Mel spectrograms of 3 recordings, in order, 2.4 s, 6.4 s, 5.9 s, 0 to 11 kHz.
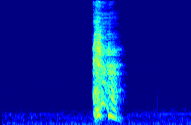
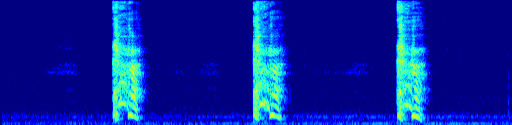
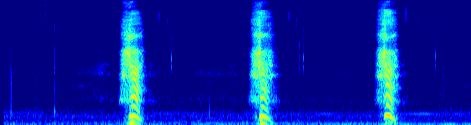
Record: cough_length: 2.4 s
cough_amplitude: 7583
cough_signal_mean_std_ratio: 0.28
three_cough_length: 6.4 s
three_cough_amplitude: 6387
three_cough_signal_mean_std_ratio: 0.33
exhalation_length: 5.9 s
exhalation_amplitude: 8007
exhalation_signal_mean_std_ratio: 0.28
survey_phase: beta (2021-08-13 to 2022-03-07)
age: 45-64
gender: Female
wearing_mask: 'No'
symptom_runny_or_blocked_nose: true
symptom_sore_throat: true
symptom_headache: true
smoker_status: Ex-smoker
respiratory_condition_asthma: true
respiratory_condition_other: false
recruitment_source: Test and Trace
submission_delay: 1 day
covid_test_result: Positive
covid_test_method: RT-qPCR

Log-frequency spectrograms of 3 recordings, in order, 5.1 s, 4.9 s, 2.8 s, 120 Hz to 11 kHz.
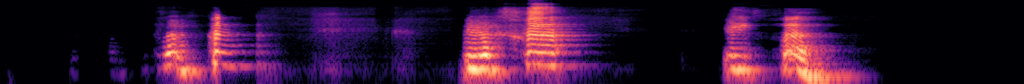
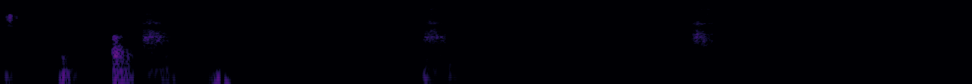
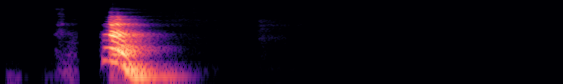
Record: three_cough_length: 5.1 s
three_cough_amplitude: 32766
three_cough_signal_mean_std_ratio: 0.32
exhalation_length: 4.9 s
exhalation_amplitude: 48
exhalation_signal_mean_std_ratio: 0.25
cough_length: 2.8 s
cough_amplitude: 32768
cough_signal_mean_std_ratio: 0.19
survey_phase: beta (2021-08-13 to 2022-03-07)
age: 65+
gender: Female
wearing_mask: 'No'
symptom_none: true
smoker_status: Ex-smoker
respiratory_condition_asthma: false
respiratory_condition_other: false
recruitment_source: REACT
submission_delay: 1 day
covid_test_result: Negative
covid_test_method: RT-qPCR
influenza_a_test_result: Negative
influenza_b_test_result: Negative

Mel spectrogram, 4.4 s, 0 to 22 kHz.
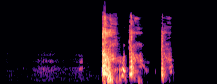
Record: cough_length: 4.4 s
cough_amplitude: 32768
cough_signal_mean_std_ratio: 0.21
survey_phase: beta (2021-08-13 to 2022-03-07)
age: 45-64
gender: Female
wearing_mask: 'No'
symptom_cough_any: true
symptom_new_continuous_cough: true
symptom_runny_or_blocked_nose: true
symptom_fatigue: true
symptom_headache: true
symptom_change_to_sense_of_smell_or_taste: true
symptom_loss_of_taste: true
symptom_other: true
smoker_status: Never smoked
respiratory_condition_asthma: true
respiratory_condition_other: false
recruitment_source: Test and Trace
submission_delay: 2 days
covid_test_result: Positive
covid_test_method: LFT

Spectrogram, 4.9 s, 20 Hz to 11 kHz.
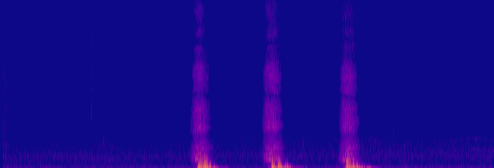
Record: exhalation_length: 4.9 s
exhalation_amplitude: 3866
exhalation_signal_mean_std_ratio: 0.27
survey_phase: beta (2021-08-13 to 2022-03-07)
age: 18-44
gender: Male
wearing_mask: 'No'
symptom_cough_any: true
symptom_runny_or_blocked_nose: true
symptom_sore_throat: true
symptom_onset: 8 days
smoker_status: Prefer not to say
respiratory_condition_asthma: false
respiratory_condition_other: false
recruitment_source: Test and Trace
submission_delay: 2 days
covid_test_result: Positive
covid_test_method: RT-qPCR
covid_ct_value: 11.4
covid_ct_gene: ORF1ab gene
covid_ct_mean: 11.8
covid_viral_load: 130000000 copies/ml
covid_viral_load_category: High viral load (>1M copies/ml)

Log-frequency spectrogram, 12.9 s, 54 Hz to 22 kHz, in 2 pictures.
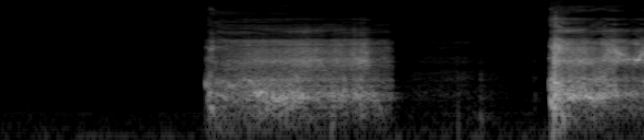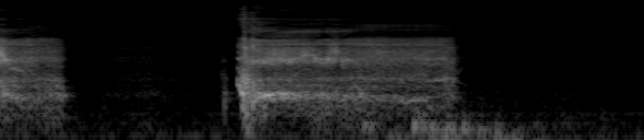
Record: exhalation_length: 12.9 s
exhalation_amplitude: 29006
exhalation_signal_mean_std_ratio: 0.44
survey_phase: beta (2021-08-13 to 2022-03-07)
age: 45-64
gender: Female
wearing_mask: 'Yes'
symptom_cough_any: true
symptom_runny_or_blocked_nose: true
symptom_shortness_of_breath: true
symptom_sore_throat: true
symptom_diarrhoea: true
symptom_fatigue: true
symptom_fever_high_temperature: true
symptom_headache: true
symptom_change_to_sense_of_smell_or_taste: true
symptom_loss_of_taste: true
symptom_other: true
symptom_onset: 4 days
smoker_status: Current smoker (11 or more cigarettes per day)
respiratory_condition_asthma: false
respiratory_condition_other: false
recruitment_source: Test and Trace
submission_delay: 2 days
covid_test_result: Positive
covid_test_method: RT-qPCR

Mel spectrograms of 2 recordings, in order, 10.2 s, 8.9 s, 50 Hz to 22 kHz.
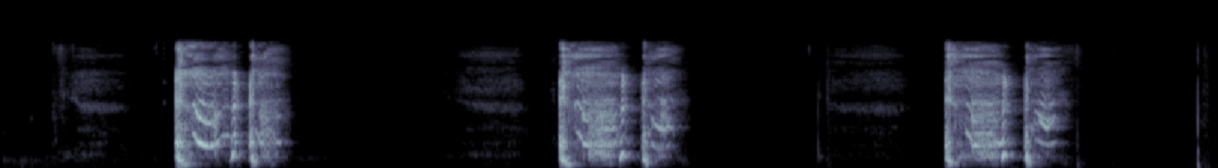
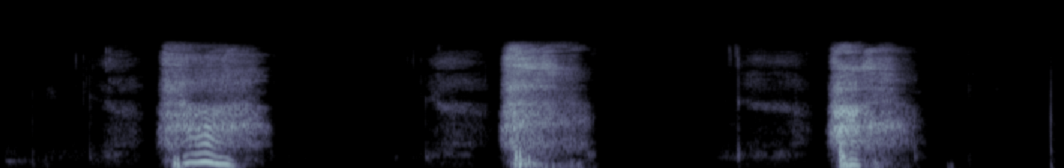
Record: three_cough_length: 10.2 s
three_cough_amplitude: 26812
three_cough_signal_mean_std_ratio: 0.35
exhalation_length: 8.9 s
exhalation_amplitude: 12698
exhalation_signal_mean_std_ratio: 0.36
survey_phase: alpha (2021-03-01 to 2021-08-12)
age: 65+
gender: Female
wearing_mask: 'No'
symptom_none: true
smoker_status: Never smoked
respiratory_condition_asthma: false
respiratory_condition_other: false
recruitment_source: REACT
submission_delay: 2 days
covid_test_result: Negative
covid_test_method: RT-qPCR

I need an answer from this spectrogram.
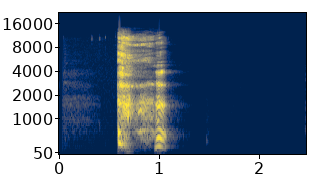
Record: cough_length: 2.5 s
cough_amplitude: 29028
cough_signal_mean_std_ratio: 0.28
survey_phase: beta (2021-08-13 to 2022-03-07)
age: 45-64
gender: Female
wearing_mask: 'No'
symptom_none: true
symptom_onset: 3 days
smoker_status: Ex-smoker
respiratory_condition_asthma: false
respiratory_condition_other: false
recruitment_source: REACT
submission_delay: 2 days
covid_test_result: Negative
covid_test_method: RT-qPCR
influenza_a_test_result: Negative
influenza_b_test_result: Negative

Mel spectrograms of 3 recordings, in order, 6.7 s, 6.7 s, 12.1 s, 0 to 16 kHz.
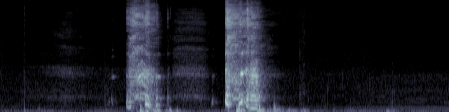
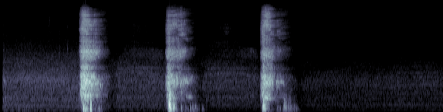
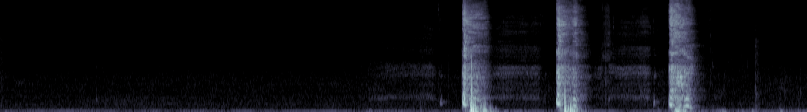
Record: cough_length: 6.7 s
cough_amplitude: 16336
cough_signal_mean_std_ratio: 0.31
exhalation_length: 6.7 s
exhalation_amplitude: 32768
exhalation_signal_mean_std_ratio: 0.22
three_cough_length: 12.1 s
three_cough_amplitude: 21268
three_cough_signal_mean_std_ratio: 0.2
survey_phase: alpha (2021-03-01 to 2021-08-12)
age: 45-64
gender: Male
wearing_mask: 'No'
symptom_cough_any: true
symptom_shortness_of_breath: true
symptom_fatigue: true
symptom_headache: true
symptom_change_to_sense_of_smell_or_taste: true
symptom_onset: 4 days
smoker_status: Never smoked
respiratory_condition_asthma: false
respiratory_condition_other: false
recruitment_source: Test and Trace
submission_delay: 2 days
covid_test_result: Positive
covid_test_method: RT-qPCR
covid_ct_value: 19.1
covid_ct_gene: ORF1ab gene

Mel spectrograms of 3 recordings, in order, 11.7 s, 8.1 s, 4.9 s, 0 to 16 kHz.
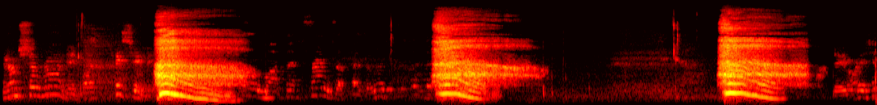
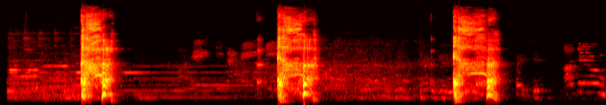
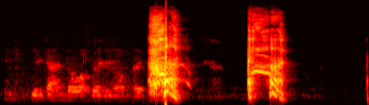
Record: exhalation_length: 11.7 s
exhalation_amplitude: 28832
exhalation_signal_mean_std_ratio: 0.38
three_cough_length: 8.1 s
three_cough_amplitude: 32219
three_cough_signal_mean_std_ratio: 0.33
cough_length: 4.9 s
cough_amplitude: 32768
cough_signal_mean_std_ratio: 0.3
survey_phase: beta (2021-08-13 to 2022-03-07)
age: 65+
gender: Female
wearing_mask: 'No'
symptom_none: true
smoker_status: Ex-smoker
respiratory_condition_asthma: true
respiratory_condition_other: false
recruitment_source: REACT
submission_delay: 4 days
covid_test_result: Negative
covid_test_method: RT-qPCR
influenza_a_test_result: Negative
influenza_b_test_result: Negative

